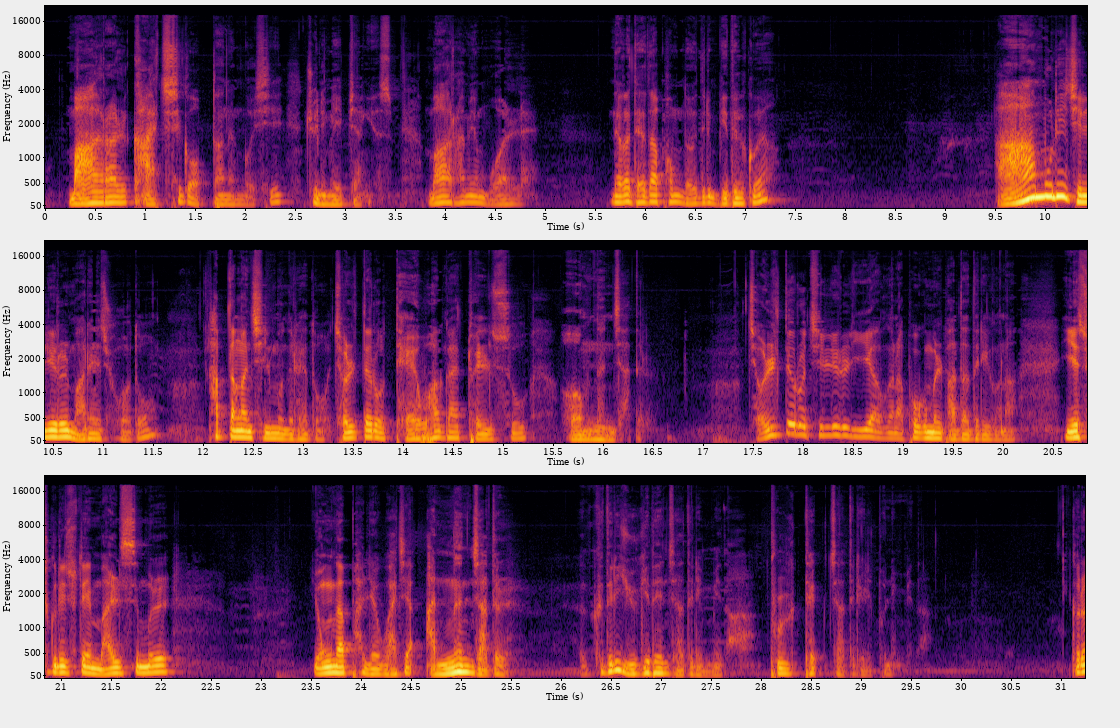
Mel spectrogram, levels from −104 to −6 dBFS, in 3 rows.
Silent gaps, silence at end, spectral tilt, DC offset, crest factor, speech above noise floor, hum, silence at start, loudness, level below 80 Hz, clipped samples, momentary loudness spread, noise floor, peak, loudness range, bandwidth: none; 0 s; -7.5 dB/octave; under 0.1%; 20 dB; 49 dB; none; 0.25 s; -23 LUFS; -48 dBFS; under 0.1%; 21 LU; -72 dBFS; -4 dBFS; 14 LU; 14.5 kHz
